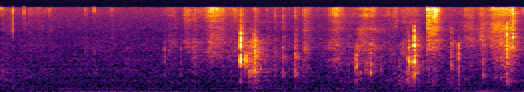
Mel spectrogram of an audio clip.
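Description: A sheet of paper rustles as it slides off.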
